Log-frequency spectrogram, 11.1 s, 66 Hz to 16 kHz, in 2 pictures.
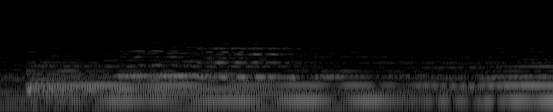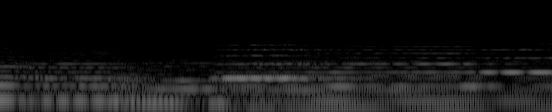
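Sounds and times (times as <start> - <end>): slow orchestral music: 0.0 - 11.0.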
